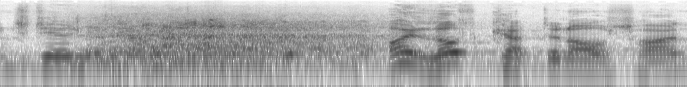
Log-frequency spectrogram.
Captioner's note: audience laughs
